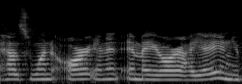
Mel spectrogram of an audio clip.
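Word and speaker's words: María: say Maria that has one are in it ma RI a and you pronounce it Maria Maria so see how that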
